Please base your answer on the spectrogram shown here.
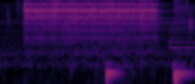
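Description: A telephone rings in the video game Blacksad: Under the Skin, giving a steady, bright electronic trill that holds for about two seconds before a short tone and a soft thump follow.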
